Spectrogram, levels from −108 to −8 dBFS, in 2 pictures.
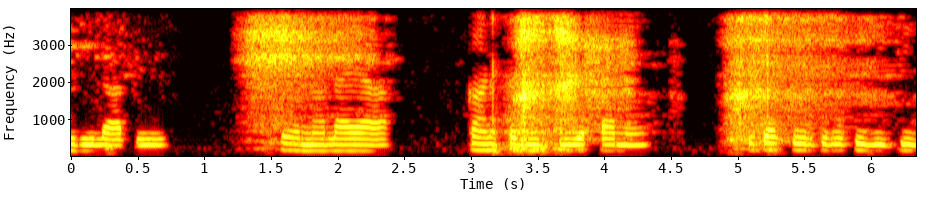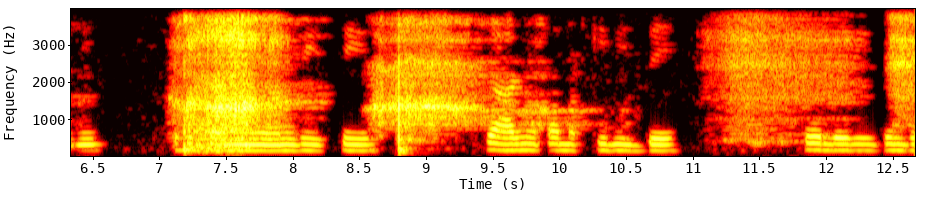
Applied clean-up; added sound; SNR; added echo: classical method Wiener filter.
